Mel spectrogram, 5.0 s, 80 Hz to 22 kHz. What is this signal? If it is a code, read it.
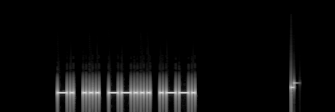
Morse code, heard as a keyed tone, about 25 wpm, 690 Hz. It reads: NS7P
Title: NA SOTA Activator Callsigns 25wpm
